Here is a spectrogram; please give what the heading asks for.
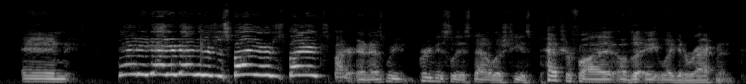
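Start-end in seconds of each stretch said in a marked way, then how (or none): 0.6-3.5 put-on, very high, shrill, loud panicked screeching. Retelling a shout from upstairs about a spider: imitating screeching like bloody murder. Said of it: "He was screeching like bloody murder".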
